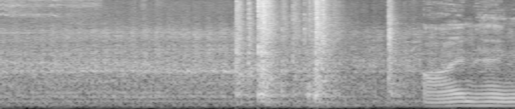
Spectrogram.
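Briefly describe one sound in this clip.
A fuel nozzle clunks back into its holder.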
